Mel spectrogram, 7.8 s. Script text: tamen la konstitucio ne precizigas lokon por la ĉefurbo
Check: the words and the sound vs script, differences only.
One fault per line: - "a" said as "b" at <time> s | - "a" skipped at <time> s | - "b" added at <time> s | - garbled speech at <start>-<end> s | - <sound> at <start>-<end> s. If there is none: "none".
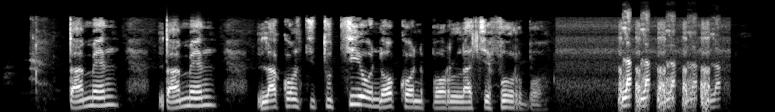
- "tamen" added at 1.7 s
- "ne precizigas" skipped at 3.7 s
- laugh at 6.2-7.2 s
